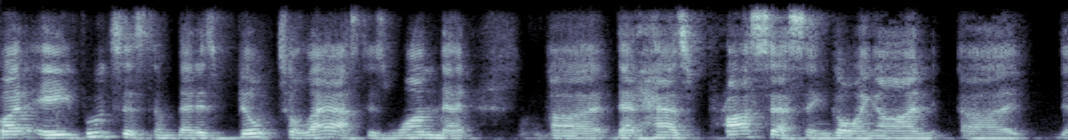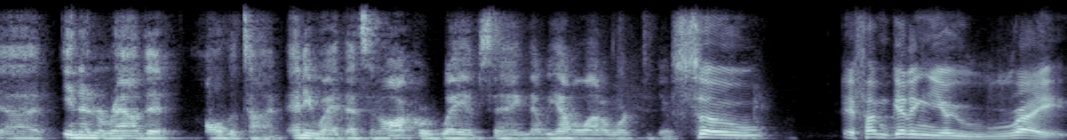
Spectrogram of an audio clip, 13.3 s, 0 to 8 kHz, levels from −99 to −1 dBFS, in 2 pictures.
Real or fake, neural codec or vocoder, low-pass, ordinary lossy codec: real; none; 7.2 kHz; Opus, 64 kbps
